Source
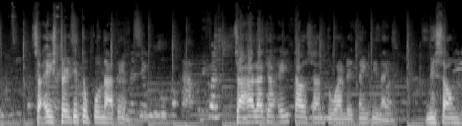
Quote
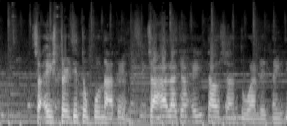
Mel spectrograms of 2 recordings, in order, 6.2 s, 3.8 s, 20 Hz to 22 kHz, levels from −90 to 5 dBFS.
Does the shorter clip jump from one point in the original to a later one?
yes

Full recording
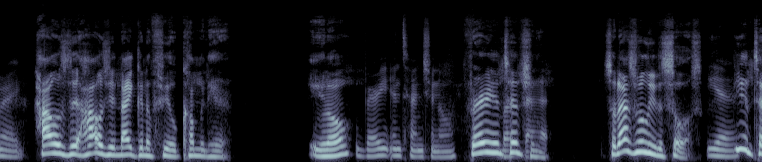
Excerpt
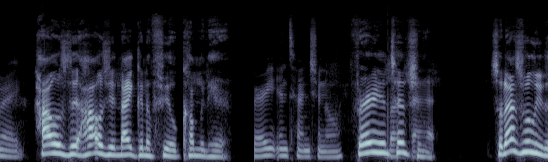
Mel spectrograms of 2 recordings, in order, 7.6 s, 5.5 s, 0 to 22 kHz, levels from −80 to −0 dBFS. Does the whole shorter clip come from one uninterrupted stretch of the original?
no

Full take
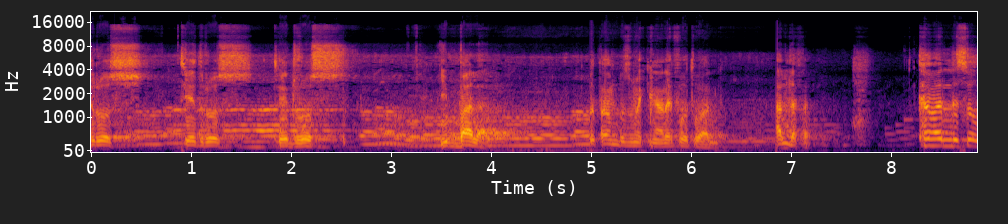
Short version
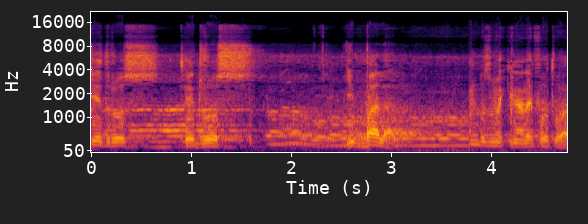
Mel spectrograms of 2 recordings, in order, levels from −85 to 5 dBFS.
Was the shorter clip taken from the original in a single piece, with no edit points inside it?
no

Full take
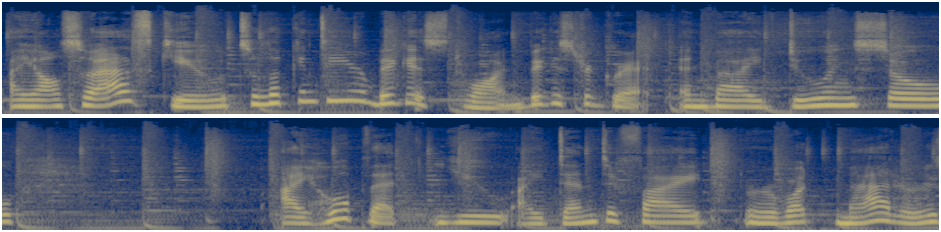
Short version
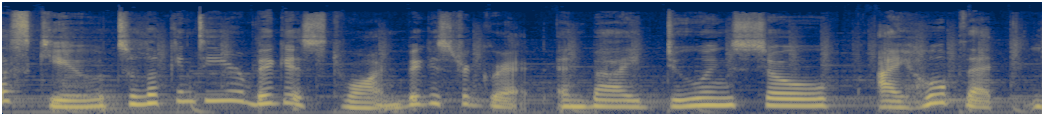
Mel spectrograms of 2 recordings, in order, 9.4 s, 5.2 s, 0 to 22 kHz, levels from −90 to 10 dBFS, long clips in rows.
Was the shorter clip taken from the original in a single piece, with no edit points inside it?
no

